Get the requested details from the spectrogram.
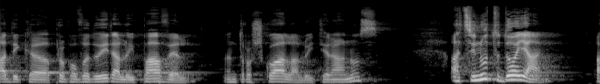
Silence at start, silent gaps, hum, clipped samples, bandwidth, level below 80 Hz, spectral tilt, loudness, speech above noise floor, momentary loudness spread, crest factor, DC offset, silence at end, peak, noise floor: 0 s; none; none; under 0.1%; 16 kHz; -66 dBFS; -3.5 dB/octave; -21 LUFS; 33 dB; 17 LU; 22 dB; under 0.1%; 0 s; 0 dBFS; -54 dBFS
